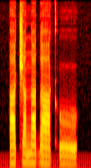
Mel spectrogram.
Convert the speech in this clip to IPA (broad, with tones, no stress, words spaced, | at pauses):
a˨t͡ʃa˨na˨ ɗaː˨kʼuː˨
